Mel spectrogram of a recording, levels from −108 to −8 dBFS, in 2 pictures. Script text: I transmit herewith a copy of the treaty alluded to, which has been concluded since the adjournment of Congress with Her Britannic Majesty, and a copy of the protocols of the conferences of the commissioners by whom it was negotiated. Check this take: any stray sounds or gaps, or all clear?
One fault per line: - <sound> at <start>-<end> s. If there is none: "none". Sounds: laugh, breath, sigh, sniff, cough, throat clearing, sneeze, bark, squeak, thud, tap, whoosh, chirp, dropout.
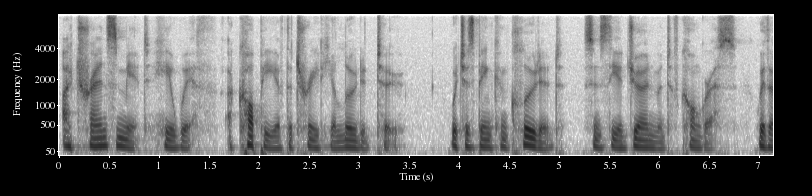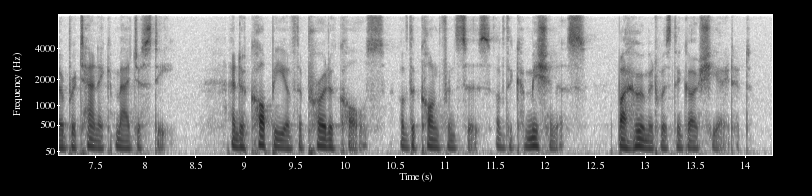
none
